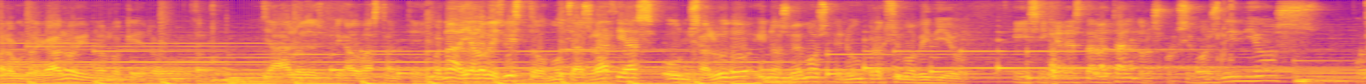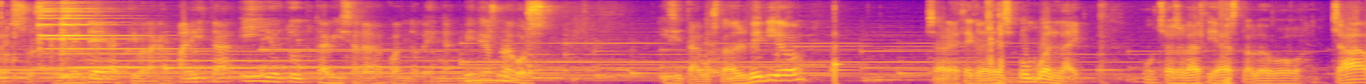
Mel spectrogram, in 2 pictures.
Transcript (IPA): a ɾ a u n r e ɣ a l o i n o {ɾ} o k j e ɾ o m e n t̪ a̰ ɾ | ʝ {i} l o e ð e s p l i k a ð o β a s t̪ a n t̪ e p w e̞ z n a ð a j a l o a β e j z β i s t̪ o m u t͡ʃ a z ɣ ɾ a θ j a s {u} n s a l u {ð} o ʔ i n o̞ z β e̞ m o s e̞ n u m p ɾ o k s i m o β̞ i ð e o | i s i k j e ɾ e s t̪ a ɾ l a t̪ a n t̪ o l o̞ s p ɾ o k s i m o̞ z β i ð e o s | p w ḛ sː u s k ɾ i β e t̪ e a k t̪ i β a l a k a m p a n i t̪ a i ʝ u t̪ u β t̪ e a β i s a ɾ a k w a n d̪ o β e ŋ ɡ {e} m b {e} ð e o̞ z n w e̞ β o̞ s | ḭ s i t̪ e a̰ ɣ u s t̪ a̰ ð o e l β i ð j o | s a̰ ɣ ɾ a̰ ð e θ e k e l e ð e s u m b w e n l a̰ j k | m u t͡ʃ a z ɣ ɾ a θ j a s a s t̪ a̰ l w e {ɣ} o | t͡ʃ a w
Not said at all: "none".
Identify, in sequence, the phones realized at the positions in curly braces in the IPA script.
l, a, u, ð, a, i, ɣ

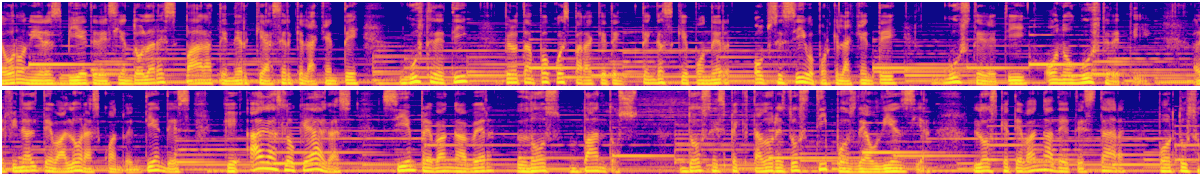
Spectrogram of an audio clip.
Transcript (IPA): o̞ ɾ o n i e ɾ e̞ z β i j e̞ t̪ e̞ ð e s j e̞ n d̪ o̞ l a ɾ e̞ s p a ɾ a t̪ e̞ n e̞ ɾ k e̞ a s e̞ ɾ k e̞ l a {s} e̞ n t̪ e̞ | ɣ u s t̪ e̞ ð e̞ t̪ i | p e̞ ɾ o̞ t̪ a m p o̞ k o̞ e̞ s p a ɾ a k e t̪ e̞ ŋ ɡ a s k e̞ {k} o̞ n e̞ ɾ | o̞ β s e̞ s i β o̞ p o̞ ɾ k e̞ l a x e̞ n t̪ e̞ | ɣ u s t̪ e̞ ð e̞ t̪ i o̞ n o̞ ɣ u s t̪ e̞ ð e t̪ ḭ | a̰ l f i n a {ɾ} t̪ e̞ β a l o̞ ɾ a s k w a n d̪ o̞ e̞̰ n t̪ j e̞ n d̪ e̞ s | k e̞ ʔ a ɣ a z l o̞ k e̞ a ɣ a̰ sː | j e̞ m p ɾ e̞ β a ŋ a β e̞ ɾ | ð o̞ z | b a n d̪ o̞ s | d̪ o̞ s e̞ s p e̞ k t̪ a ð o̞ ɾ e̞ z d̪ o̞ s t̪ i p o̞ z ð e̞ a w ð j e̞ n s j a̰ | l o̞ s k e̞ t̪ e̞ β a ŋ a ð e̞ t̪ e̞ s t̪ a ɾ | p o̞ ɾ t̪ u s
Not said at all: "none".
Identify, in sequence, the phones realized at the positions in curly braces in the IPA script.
x, p, l

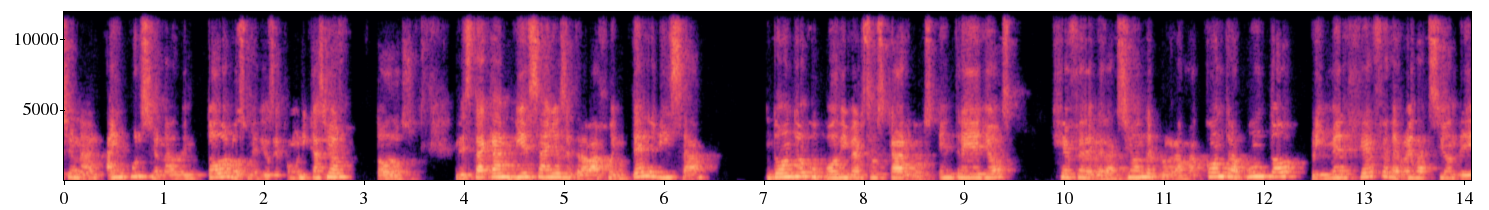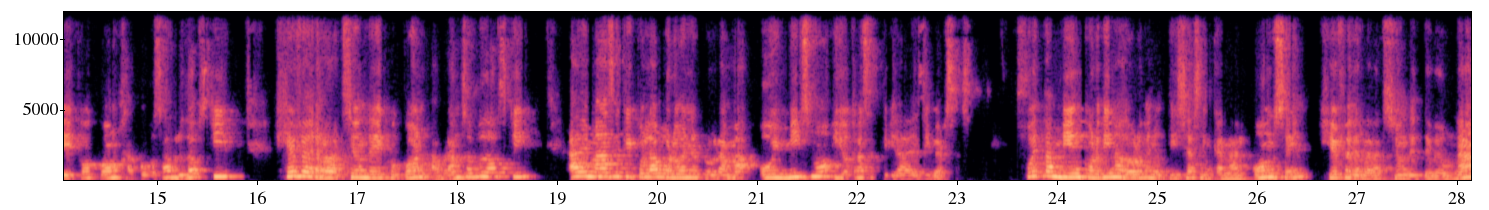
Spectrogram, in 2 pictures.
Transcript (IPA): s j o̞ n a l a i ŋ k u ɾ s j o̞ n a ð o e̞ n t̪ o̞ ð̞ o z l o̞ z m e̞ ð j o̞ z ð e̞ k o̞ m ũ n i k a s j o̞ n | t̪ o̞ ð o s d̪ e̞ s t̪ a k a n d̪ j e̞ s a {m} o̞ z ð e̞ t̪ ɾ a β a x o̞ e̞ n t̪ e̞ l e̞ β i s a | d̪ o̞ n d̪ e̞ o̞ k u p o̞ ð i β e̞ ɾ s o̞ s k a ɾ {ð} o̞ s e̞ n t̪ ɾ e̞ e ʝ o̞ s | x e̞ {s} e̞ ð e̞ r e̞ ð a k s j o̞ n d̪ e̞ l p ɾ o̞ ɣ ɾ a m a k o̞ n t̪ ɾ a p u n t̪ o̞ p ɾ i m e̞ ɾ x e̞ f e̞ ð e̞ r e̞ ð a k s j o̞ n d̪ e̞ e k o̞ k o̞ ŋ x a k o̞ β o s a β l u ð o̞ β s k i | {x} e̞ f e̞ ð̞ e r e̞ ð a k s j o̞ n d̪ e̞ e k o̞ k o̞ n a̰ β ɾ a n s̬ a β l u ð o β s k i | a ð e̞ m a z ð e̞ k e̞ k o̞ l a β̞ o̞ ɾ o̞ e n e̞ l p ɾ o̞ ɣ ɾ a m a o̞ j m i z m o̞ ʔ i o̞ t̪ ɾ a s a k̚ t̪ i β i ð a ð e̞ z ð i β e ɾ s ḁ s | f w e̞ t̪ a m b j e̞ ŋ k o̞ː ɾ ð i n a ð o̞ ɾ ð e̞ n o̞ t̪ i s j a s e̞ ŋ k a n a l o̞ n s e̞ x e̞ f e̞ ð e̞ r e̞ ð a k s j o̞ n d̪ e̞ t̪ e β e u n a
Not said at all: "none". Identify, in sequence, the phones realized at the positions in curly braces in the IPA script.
ɲ, ɣ, f, x

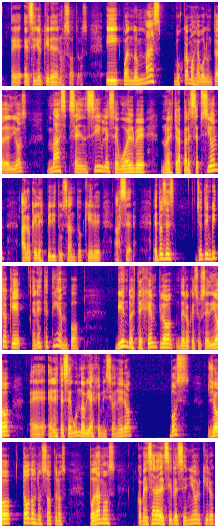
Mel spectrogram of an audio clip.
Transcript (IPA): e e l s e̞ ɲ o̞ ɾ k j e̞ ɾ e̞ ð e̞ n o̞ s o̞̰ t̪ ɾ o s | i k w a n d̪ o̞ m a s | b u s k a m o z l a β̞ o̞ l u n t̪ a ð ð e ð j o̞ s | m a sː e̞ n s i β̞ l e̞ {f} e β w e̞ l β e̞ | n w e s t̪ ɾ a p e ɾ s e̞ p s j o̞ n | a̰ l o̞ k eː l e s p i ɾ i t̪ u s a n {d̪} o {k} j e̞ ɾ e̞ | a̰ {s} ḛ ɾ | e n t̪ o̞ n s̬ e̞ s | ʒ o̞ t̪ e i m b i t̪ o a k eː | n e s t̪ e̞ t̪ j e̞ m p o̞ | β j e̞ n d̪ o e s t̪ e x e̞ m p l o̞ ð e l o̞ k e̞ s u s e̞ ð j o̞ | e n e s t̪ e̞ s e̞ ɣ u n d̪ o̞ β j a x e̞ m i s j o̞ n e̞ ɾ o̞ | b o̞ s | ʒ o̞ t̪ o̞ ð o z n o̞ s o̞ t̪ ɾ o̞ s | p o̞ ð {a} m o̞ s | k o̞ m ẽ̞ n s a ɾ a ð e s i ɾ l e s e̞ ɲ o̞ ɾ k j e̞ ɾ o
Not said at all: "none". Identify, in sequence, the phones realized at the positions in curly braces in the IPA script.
s, t̪, k, s, a

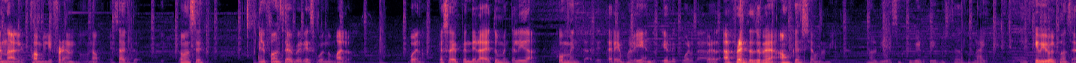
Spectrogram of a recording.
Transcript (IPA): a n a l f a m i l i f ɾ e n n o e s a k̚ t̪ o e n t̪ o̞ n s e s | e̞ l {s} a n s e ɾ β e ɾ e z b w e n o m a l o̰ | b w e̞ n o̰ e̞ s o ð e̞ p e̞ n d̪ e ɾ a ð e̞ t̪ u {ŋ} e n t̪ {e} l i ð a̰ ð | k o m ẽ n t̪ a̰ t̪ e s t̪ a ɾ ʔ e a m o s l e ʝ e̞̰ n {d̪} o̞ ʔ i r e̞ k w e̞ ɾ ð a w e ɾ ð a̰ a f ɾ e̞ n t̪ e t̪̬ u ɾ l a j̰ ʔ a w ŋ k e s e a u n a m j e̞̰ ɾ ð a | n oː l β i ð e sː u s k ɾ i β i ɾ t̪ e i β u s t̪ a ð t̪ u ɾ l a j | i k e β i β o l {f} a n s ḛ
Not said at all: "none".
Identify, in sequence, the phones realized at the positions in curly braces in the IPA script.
f, m, a, d̪, f

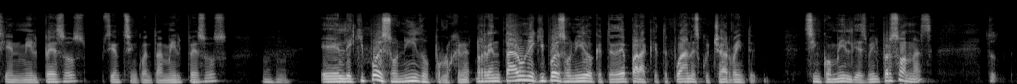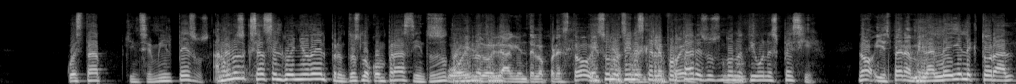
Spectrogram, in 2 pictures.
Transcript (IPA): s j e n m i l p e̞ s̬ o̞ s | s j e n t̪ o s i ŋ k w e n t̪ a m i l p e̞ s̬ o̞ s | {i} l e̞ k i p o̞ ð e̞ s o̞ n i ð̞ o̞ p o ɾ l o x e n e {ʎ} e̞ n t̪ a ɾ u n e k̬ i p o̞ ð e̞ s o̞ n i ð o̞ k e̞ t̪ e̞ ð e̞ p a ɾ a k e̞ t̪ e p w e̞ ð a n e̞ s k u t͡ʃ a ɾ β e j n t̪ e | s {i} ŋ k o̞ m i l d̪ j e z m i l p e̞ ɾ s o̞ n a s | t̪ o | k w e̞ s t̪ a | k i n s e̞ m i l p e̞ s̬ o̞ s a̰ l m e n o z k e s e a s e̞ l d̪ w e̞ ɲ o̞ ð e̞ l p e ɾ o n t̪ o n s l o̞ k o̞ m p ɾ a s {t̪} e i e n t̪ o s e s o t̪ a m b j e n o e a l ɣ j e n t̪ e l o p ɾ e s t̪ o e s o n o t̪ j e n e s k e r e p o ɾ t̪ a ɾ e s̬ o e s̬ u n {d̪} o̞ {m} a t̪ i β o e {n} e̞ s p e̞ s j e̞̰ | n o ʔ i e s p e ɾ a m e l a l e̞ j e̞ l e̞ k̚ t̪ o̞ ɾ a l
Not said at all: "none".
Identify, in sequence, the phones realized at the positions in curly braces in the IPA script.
e, r, i, t̪, d̪, n, n

